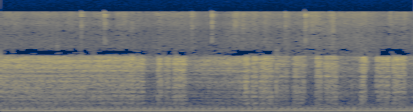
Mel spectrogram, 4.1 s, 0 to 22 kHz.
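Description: Single-sideband receiver audio from a shortwave transceiver: a steady hiss of band noise cut off sharply above about 3 kHz, with weak, broken fragments of a distant station's signal coming through the noise in the second half.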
